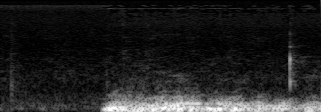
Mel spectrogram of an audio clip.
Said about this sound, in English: And it is thundering crazy here. There might be some storms in around the area where you're living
